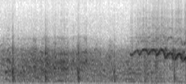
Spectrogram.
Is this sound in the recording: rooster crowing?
no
